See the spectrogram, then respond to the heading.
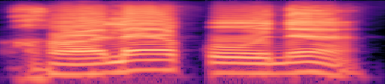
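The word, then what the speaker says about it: خلقنا: Ya, Nenek, untuk qalqalah ya, qalqalah pada huruf qaf ya, tidak khalaq ya, akan tapi khalaqu ya, tebal ya, isti'la, naiknya suara ke langit-langit dibaca, akan tapi tidak ada hamzahnya. Laqad khalaqnal tidak laqad khalaqna. Ya, tadi saya mendengarkan khalaqna. Yang benar khalaquna.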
